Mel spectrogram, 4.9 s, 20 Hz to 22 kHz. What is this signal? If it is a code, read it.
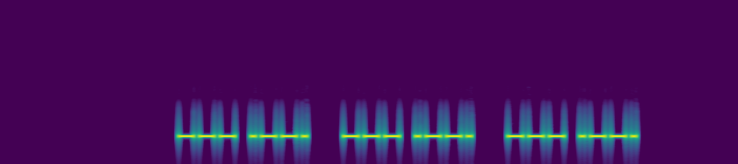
Morse code, heard as a keyed tone, about 34 wpm, 700 Hz. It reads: OP OP OP
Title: Abbreviations Repeated 3x - 35wpm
